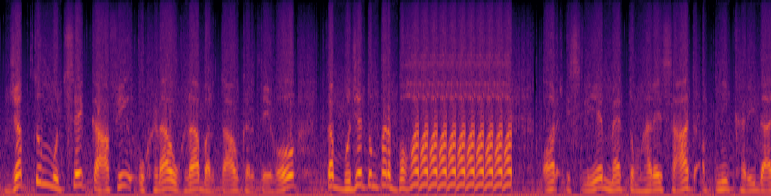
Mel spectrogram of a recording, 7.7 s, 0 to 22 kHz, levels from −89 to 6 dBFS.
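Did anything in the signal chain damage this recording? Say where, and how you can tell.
Yes. At the sample-format conversion stage, the signal was likely truncated to very few bits without dither, which fits about 6 bits. Throughout the clip the speech carries grainy distortion that tracks the voice, with quantisation error only about 20 dB below the signal, so quiet passages turn gritty.

At the codec stage, 1-bit DFPWM compression, consistent with a 48 kbps stream, has done heavy damage across the whole clip. Each sample only nudges an adaptive level up or down, so the speech sounds fuzzy and crackly, and the treble disappears under broadband hiss.

In the driver or buffer stage, a system hang loop runs from 4.18 to 5.11 s. The host stalled while the hardware kept replaying one 92.9 ms block, which fits a 4096-sample buffer. It repeats ten times as a 10.8 Hz machine-gun stutter, and about a second of real audio is lost.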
